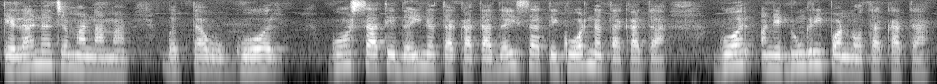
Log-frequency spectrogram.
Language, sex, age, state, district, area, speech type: Gujarati, female, 30-45, Gujarat, Rajkot, rural, spontaneous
